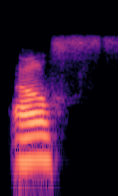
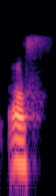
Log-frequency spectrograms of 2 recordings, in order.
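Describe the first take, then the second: First: The sound is held and prolonged. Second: The sound is cut off quickly. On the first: The speaker calls it right. "The sad is prolonged. So we stay on it" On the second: The speaker calls it wrong. "We don't cut it short and just say us"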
